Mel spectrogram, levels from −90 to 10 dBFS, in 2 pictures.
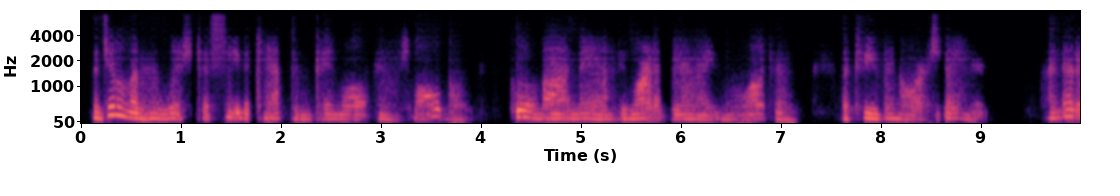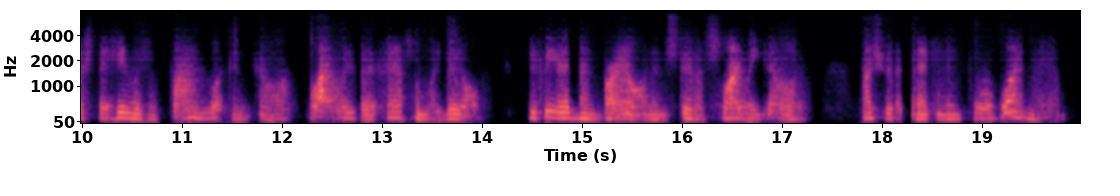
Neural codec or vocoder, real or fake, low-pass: codec, 44.1 kHz, 0.9 kbps, DAC; fake; 7.2 kHz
